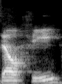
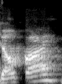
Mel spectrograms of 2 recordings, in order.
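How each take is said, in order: First: Delphi is said in the more European way. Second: Delphi is said in a non-European way. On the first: "which is the more European way" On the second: "I pronounce it Delphi"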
